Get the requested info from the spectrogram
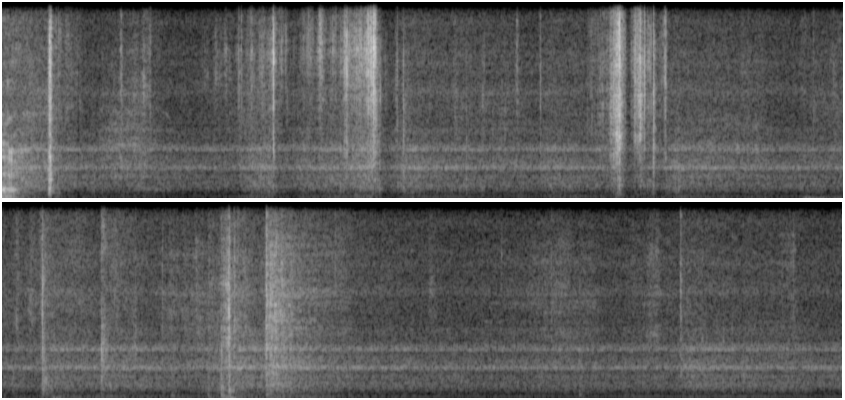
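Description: Scattered short rustles and taps from a plastic transparency stencil and its tape strips being peeled off a painted board and the piece being handled, over a steady low hum.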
